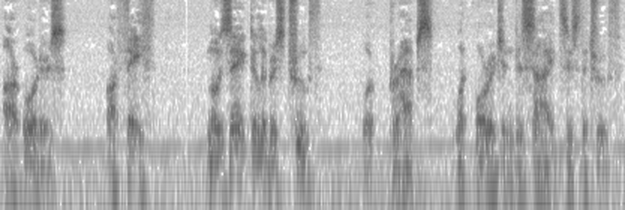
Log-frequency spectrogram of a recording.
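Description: A man voicing a captive alien infiltrator in a video game, solemn, proud and menacing, with formal, measured speech. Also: a bass voice, echoey room, over music, rough recording. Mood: troubled, solemn. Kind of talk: video game cutscene acting.

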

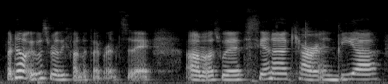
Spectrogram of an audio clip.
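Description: Gushy young woman vlogger, slightly high. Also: fairly even intonation, quick pace, fairly bright tone. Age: young adult. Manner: gushy, rambling, quotes herself with lots of "like". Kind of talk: casual chatty vlog.

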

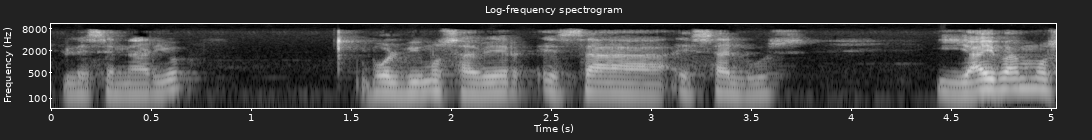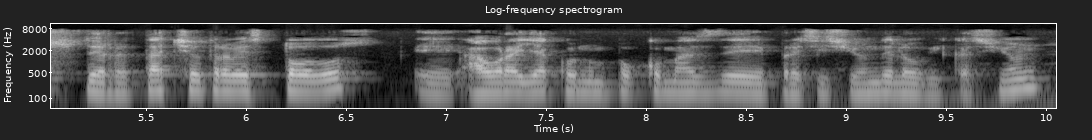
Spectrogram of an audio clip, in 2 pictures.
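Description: A man's voice: medium pitch, flat delivery, normal speed, mellow, lo-fi sound. Mexican man telling a night story. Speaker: eyewitness interviewee. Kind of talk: recounting a memory. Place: dark room, seated. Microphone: lapel mic.

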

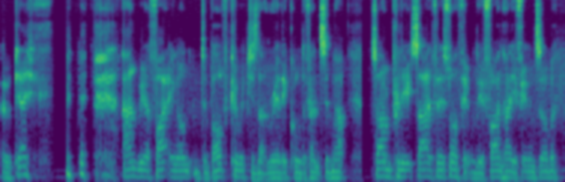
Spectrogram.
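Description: Speaking quickly in a husky, bright and forceful lowish voice, an East Midlands Englishman hosts a gaming channel, rambling casually over a co-op game and laughing frequently. The recording quality is low.

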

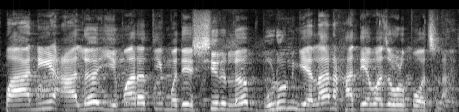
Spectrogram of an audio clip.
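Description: A man's voice: high voice, moderate pace, crowd noise. A man preaching a kirtan sermon, telling stories and putting rhetorical questions to the audience. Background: pakhawaj drum and devotional music.

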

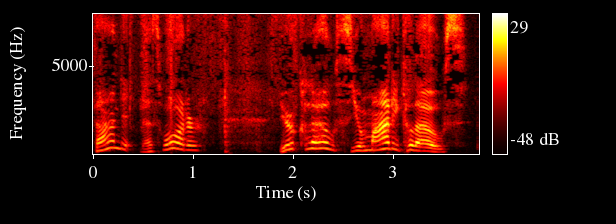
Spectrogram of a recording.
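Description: A woman's voice: high-pitched, sing-song, takes it slowly, slight background noise. A woman filming at home with a phone, coaxing her dog in sing-song baby talk and a little out of breath. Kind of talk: casual home video.

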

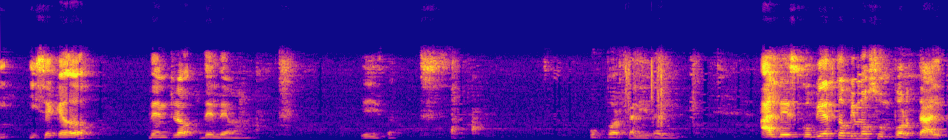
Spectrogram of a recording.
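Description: A man's voice: mid-range voice, sharp tone, slight background noise. A man reading his old homemade story aloud and mocking it with joking asides. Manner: self-mocking, joking asides between read passages. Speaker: video creator reacting to his own old series. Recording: echoey room, dull lo-fi sound.

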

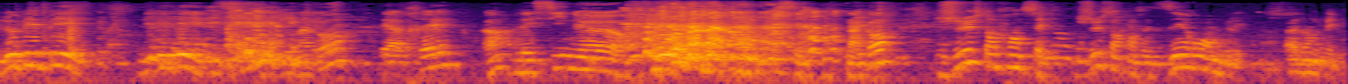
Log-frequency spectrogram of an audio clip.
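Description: Lively teacher in an echoey classroom. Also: male voice, a little high, slow pace. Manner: repeats phrases and drills the class. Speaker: French teacher. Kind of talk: classroom instruction. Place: classroom, large indoor room. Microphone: far camera. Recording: roomy, distant, dull camera audio with room noise.

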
